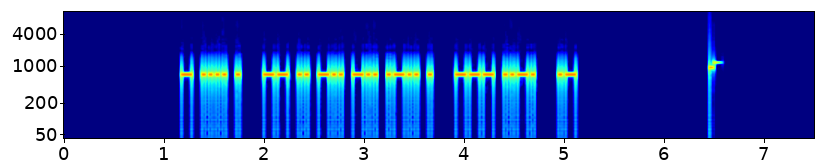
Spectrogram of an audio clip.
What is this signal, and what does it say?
Morse code, heard as a keyed tone, about 34 wpm, 700 Hz. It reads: THE MIDDLE OF A
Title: Sets of 4 Words 35wpm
